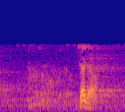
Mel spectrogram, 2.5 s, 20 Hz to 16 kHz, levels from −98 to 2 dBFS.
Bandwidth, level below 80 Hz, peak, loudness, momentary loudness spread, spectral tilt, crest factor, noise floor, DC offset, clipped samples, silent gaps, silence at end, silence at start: 4.3 kHz; -64 dBFS; -10 dBFS; -25 LUFS; 25 LU; -10 dB/octave; 20 dB; -48 dBFS; under 0.1%; under 0.1%; none; 0 s; 0.05 s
